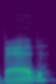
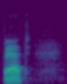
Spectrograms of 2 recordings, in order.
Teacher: Charlie Farrington wrote a whole dissertation on this, and he talks about it as incomplete neutralization because you can still tell the difference between the word bet and bed by the vowel length beforehand. Before the D, it's a longer vowel. Before the T, it's a shorter vowel.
